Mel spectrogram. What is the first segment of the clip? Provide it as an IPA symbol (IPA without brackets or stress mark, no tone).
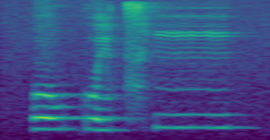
o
